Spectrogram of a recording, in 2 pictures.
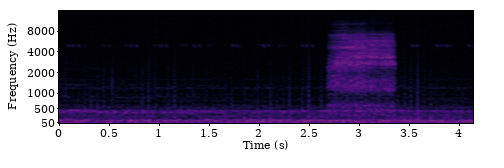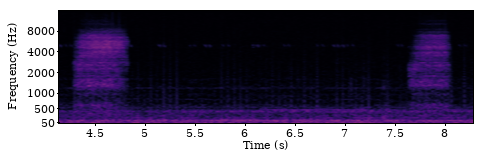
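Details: Wild barn owl nestlings begging while their mother feeds them tiny bits: three harsh, hissing screeches, each about half a second long, spaced irregularly over a low steady hum, with a faint high ticking in the background.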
